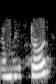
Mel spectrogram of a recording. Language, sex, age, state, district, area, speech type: Marathi, female, 30-45, Maharashtra, Mumbai Suburban, urban, conversation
